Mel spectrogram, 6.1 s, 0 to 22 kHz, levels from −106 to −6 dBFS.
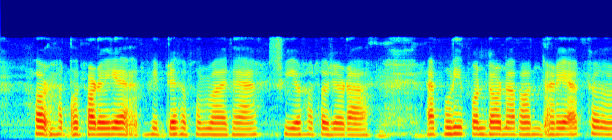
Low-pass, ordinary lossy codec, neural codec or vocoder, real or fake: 7.2 kHz; none; autoencoder, 22.05 kHz, a latent of 192 numbers a frame, VITS, trained on one speaker; fake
